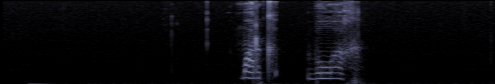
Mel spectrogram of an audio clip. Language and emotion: Russian, neutral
